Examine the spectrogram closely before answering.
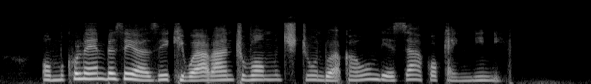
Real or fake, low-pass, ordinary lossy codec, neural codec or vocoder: fake; 7.2 kHz; Opus, 32 kbps; codec, 16 kHz, 0.5 kbps, X-Codec, HuBERT features, trained on LibriSpeech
